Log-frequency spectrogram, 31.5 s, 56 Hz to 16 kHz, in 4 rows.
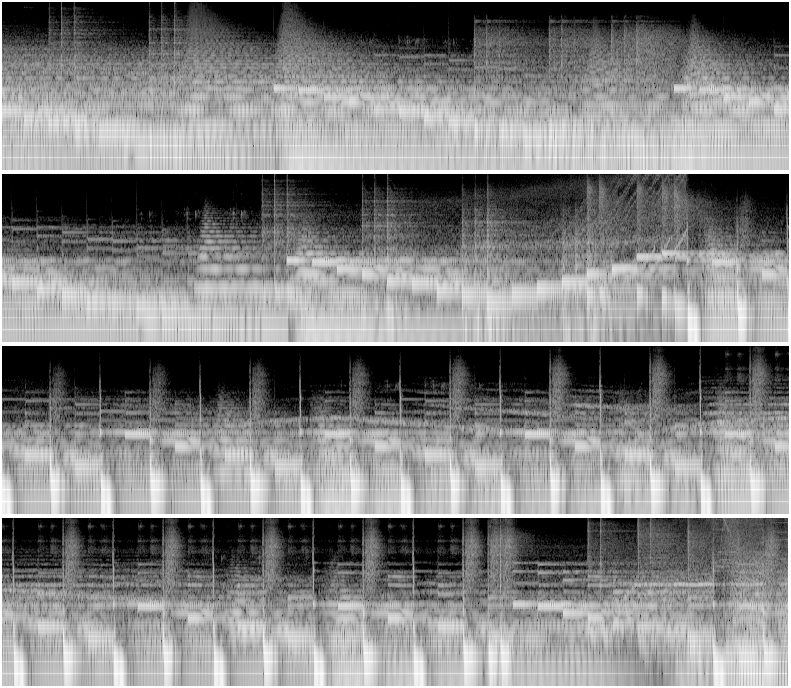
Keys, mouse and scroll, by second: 1.5-2.2 typing, 2.3 Return, 3.6 click, 5.1-6.1 typing, 7.4-13.1 drag, 8.2-8.9 typing, 14.5-18.5 typing, 26.8 ctrl+space, 27.0-28.6 typing, 28.4 Return, 30.1 typing, 30.6-31.4 drag.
